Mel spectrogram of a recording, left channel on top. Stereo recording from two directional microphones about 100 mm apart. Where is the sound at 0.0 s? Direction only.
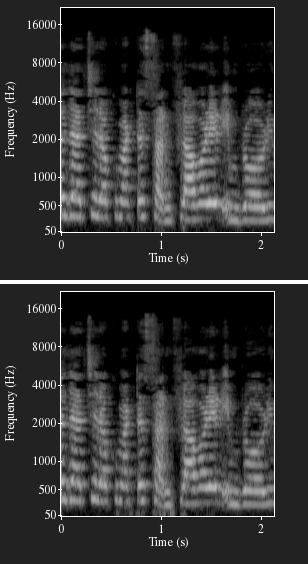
30° right (ahead or behind).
